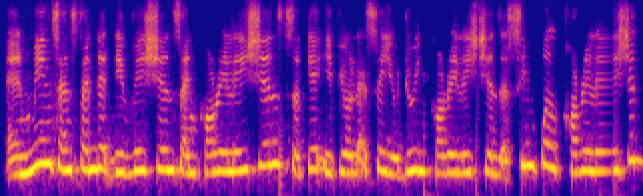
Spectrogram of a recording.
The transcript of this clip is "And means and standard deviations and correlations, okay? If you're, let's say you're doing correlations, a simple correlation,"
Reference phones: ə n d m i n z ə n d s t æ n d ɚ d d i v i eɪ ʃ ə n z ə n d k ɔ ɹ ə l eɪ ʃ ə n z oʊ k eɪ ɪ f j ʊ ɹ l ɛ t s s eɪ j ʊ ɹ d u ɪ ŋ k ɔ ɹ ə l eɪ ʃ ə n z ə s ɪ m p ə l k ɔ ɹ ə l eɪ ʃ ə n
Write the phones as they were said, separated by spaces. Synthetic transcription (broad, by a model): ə n m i n s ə n s t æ n d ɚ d d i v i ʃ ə n s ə n k ɔ ɹ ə l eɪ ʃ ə n s oʊ k eɪ ɪ f j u l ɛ t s s eɪ j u d u ɪ ŋ k ɔ ɹ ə l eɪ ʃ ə n s ə s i m p ə l k ɔ ɹ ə l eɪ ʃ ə n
